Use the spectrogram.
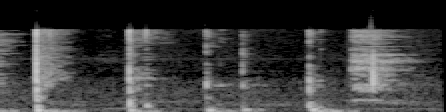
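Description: Keys tapped on a computer keyboard while setting up a Django app on Windows IIS: five separate bursts of close, crisp clicks, spaced at fairly even intervals and heard alone.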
